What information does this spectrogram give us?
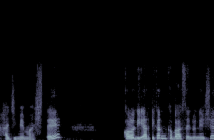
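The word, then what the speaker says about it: はじめまして: Jadi yang pertama ini bacanya hajime mashite.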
